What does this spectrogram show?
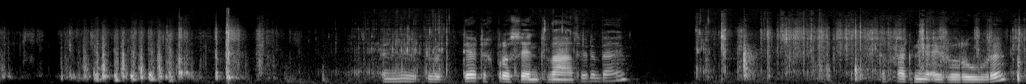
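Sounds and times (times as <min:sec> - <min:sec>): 
dry ingredients shaken in a container: 0:00.0 - 0:02.8, 0:07.6 - 0:10.2
speech: 0:03.8 - 0:06.4, 0:09.0 - 0:10.2.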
